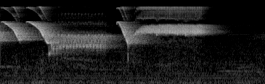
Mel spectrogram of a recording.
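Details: Male Belgian canary singing strongly toward a rival male: a few sharp downward-swooping whistles followed by a sustained high buzzy note that ends in quiet.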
